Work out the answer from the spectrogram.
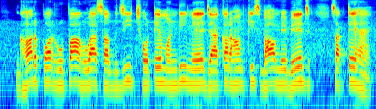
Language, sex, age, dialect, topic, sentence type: Magahi, male, 18-24, Western, agriculture, question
